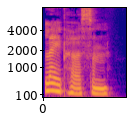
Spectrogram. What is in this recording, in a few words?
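"layperson", British English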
